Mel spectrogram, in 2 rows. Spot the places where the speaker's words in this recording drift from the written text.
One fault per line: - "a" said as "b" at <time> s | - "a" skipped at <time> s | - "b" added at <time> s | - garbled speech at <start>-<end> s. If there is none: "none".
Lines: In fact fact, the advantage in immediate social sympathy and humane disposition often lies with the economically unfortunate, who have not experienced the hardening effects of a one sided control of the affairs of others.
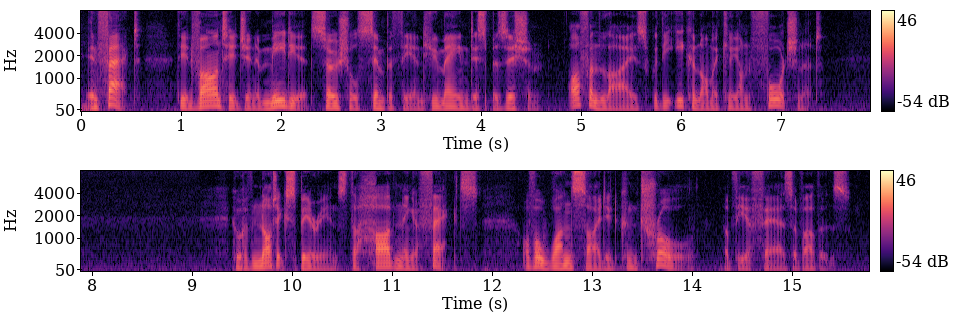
- "fact" skipped at 0.6 s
